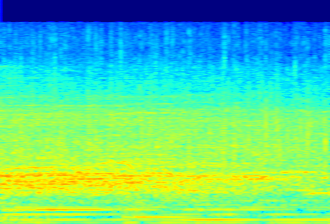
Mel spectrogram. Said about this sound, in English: Come on, clap about it and shout about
